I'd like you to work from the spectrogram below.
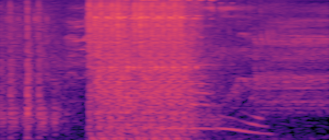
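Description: Vector submachine gun firing in a shooting video game: a dense, loud burst of rapid automatic fire lasting under a second, preceded by a few lighter clicks and followed by a falling whine and low rumble.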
